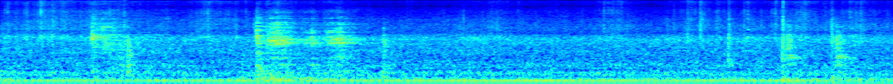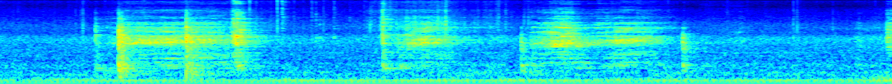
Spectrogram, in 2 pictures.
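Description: Masala dosa roasting on a hot tava griddle in Nashik, with a low steady hum and soft sizzle broken by scattered scraping strokes, then a denser cluster of sharp spatula scrapes near the end.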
